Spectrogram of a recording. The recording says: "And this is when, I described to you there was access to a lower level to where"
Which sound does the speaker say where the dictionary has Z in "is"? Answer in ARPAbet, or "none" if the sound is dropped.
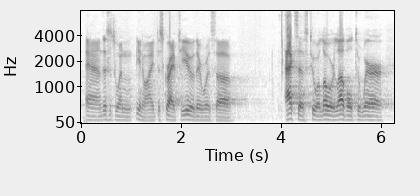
Z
